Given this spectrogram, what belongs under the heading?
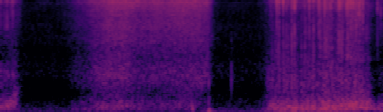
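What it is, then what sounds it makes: Cotton bed sheet being rubbed and scratched. A soft, bunched white rose-print cotton bed sheet is rubbed and scratched with flat hands and short fingernails. A smooth, breathy swish of fabric rises and holds, then drops to near silence before a rougher, crackling scratching texture follows with bright, gritty detail.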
